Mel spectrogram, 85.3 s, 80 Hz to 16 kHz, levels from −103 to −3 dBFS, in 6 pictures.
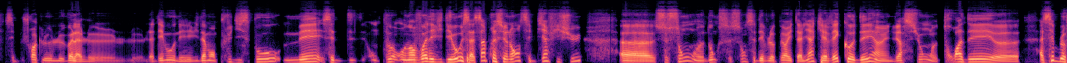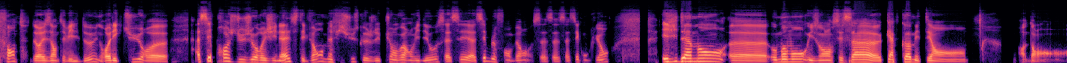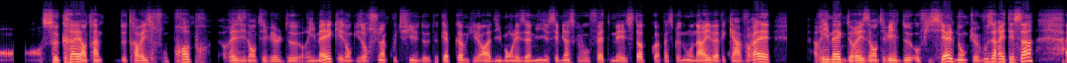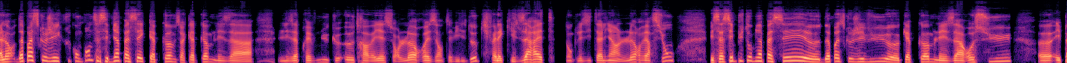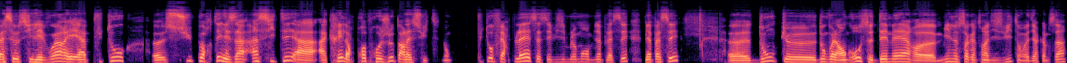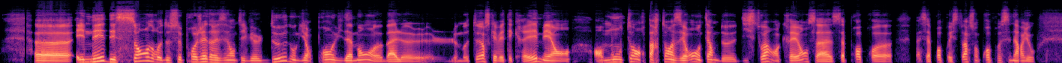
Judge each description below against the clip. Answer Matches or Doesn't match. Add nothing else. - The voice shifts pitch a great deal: Matches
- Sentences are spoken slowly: Doesn't match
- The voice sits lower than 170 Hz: Matches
